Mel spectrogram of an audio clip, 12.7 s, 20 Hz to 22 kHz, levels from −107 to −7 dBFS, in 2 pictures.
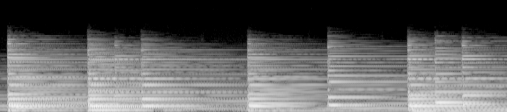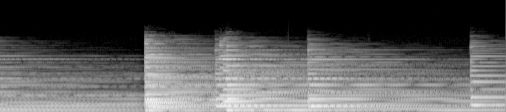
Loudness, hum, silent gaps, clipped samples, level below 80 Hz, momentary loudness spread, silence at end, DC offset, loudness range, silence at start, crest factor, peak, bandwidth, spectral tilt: -20 LUFS; none; none; under 0.1%; -38 dBFS; 16 LU; 0 s; under 0.1%; 4 LU; 0 s; 20 dB; -2 dBFS; 6.2 kHz; -9 dB/octave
